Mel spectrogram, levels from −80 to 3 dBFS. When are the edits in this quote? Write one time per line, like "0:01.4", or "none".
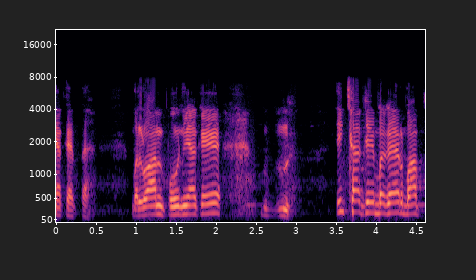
none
